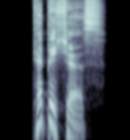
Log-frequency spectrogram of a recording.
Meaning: genitive of Teppich
- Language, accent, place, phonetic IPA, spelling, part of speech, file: German, Germany, Berlin, [ˈtɛpɪçəs], Teppiches, noun, De-Teppiches.ogg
